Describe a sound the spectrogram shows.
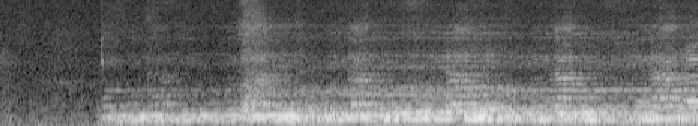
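A group of young men sings together in close harmony without instruments, echoing in a large hall.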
